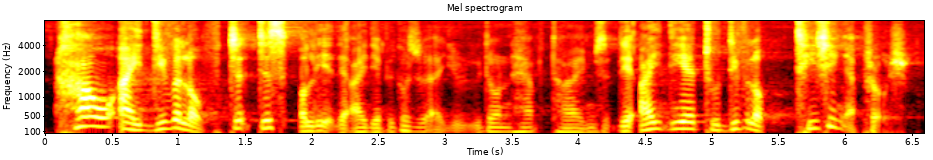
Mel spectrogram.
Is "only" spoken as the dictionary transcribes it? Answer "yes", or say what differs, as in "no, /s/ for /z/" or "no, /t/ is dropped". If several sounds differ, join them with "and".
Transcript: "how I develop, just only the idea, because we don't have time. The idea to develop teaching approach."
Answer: no, /n/ is dropped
